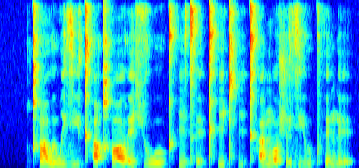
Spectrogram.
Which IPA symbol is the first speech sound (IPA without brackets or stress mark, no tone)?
qʰ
